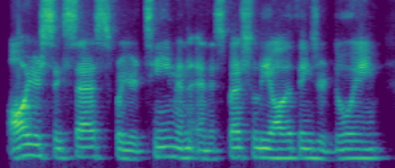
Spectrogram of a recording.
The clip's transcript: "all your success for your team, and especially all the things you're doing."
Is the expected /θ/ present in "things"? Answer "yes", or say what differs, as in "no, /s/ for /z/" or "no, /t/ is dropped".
yes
